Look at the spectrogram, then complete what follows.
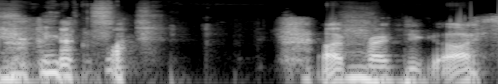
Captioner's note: laughing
